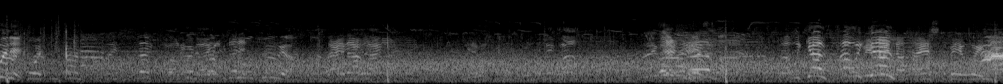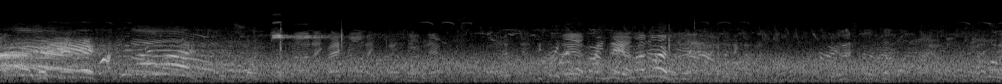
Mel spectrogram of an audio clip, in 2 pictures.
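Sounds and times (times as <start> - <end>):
open-air background noise: 0.0 - 20.0
men shouting: 6.4 - 7.2, 9.8 - 12.6.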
